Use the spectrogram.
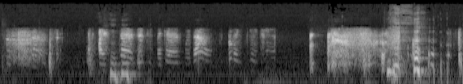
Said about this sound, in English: My phone went off somehow, thinking I was talking to him. Was that Siri or somebody else? Yeah, no, it's Siri. Stop, Siri.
